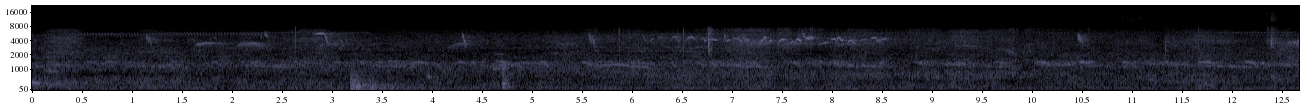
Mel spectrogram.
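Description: Faint rural outdoor ambience with scattered bird chirps and a short burst of twittering about six to eight seconds in.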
